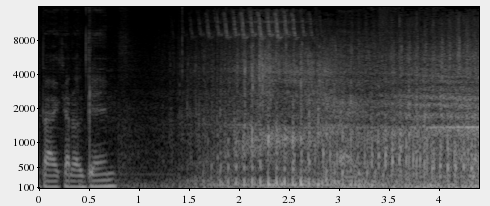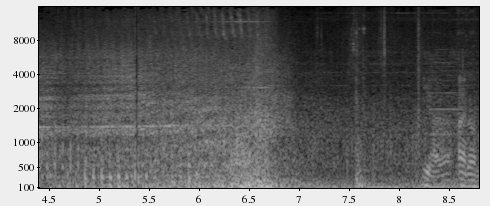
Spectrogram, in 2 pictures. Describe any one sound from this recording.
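Helicopter rotors roar loudly overhead.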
